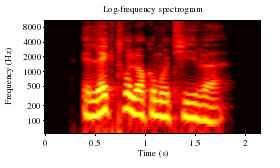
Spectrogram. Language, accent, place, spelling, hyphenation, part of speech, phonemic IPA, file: German, Germany, Berlin, Elektrolokomotive, Elek‧tro‧lo‧ko‧mo‧ti‧ve, noun, /eˈlɛktʁolokomoˌtiːvə/, De-Elektrolokomotive.ogg
- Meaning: electric locomotive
